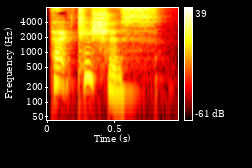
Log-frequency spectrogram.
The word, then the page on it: factitious: British English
